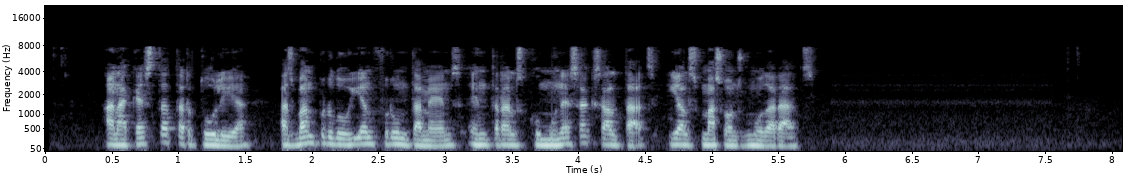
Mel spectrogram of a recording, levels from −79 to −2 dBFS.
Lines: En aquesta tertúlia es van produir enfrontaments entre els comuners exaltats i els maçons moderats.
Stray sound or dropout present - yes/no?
no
